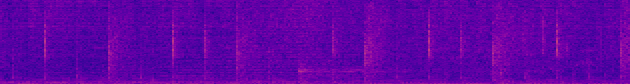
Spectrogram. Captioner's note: intense music; whispering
